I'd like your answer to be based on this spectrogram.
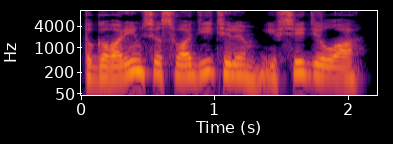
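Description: A woman reading aloud the lines of a confident, argumentative teenage boy in a calm, even manner. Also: low voice, fast talker, dry recording, clean studio sound. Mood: self-assured. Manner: self-assured, argumentative.

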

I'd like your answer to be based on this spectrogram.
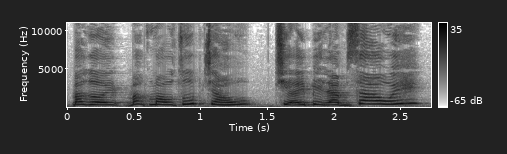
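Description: A woman voicing a frightened young woman who pleads in a high, tearful voice. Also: expressive, normal speed, a little mellow, slightly rough. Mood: panicked, crying. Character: young woman, frightened, then stubbornly honest.

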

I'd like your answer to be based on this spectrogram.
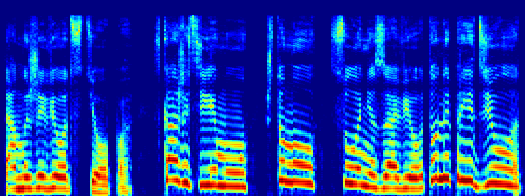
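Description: A woman voicing a chatty elderly village woman, spry and sly, in a high quavering voice. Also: very animated, a little slow, darkish tone, no echo, studio quality. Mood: folksy.

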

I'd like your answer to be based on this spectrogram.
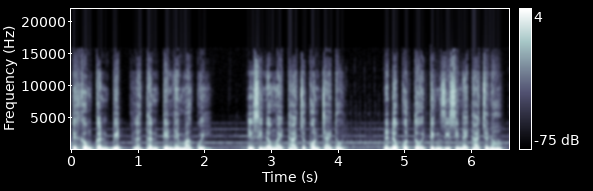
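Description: A man voicing a distraught elderly village mother, shrill and wailing. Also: brisk, darkish tone, faint music behind, close to an everyday voice.

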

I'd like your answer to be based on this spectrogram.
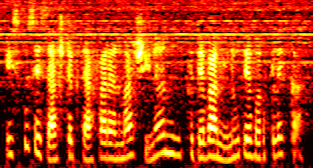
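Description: A woman with a Romanian accent reading a literary novel as an audiobook narrator, in measured, clear narration. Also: on the high side, slight background noise.

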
